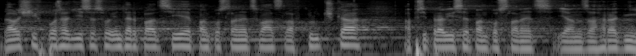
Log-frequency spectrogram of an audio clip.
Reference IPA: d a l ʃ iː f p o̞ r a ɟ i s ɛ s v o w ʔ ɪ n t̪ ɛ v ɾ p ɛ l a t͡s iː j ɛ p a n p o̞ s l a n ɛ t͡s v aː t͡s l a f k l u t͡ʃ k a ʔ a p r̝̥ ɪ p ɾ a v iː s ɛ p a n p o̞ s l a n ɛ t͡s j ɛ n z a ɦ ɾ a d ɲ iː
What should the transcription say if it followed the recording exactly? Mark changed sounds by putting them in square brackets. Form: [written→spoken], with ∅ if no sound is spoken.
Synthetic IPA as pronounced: d a l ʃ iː f p o̞ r a ɟ i s ɛ s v o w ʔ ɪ n t̪ ɛ [v→∅] ɾ p ɛ l a t͡s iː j ɛ p a n p o̞ s l a n ɛ t͡s v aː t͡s l a f k l u t͡ʃ k a ʔ a p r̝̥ ɪ p ɾ a v iː s ɛ p a n p o̞ s l a n ɛ t͡s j [ɛ→a] n z a ɦ ɾ a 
